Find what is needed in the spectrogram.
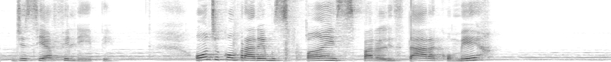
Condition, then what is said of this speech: None; typical speech.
